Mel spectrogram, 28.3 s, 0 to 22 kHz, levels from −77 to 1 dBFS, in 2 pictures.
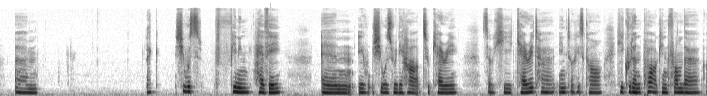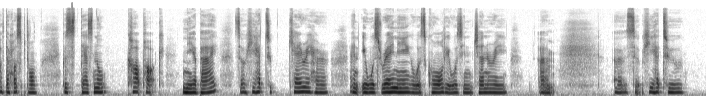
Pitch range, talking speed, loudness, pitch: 155-175 Hz, 125 wpm, -15 LUFS, 165 Hz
